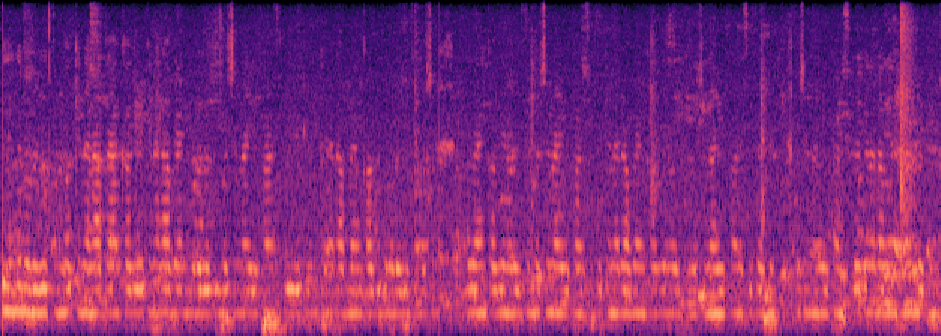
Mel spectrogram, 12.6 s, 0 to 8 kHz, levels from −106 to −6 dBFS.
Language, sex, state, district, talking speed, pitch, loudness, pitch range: Kannada, female, Karnataka, Chamarajanagar, 85 wpm, 205 Hz, -30 LUFS, 205-210 Hz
